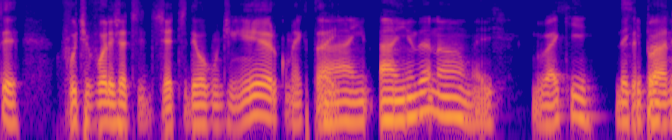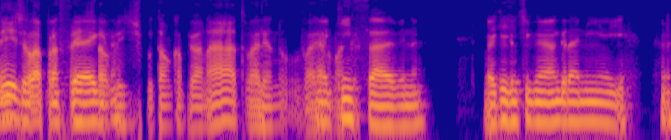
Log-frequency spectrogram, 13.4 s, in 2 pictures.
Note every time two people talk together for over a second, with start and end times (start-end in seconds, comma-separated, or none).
6.2-8.0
